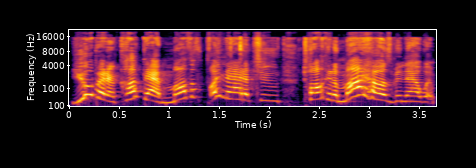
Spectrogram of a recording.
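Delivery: high, loud furious telling-off; acted-out outraged mom yell. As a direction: explode at a mouthy son. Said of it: "I'm going to yell at you".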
